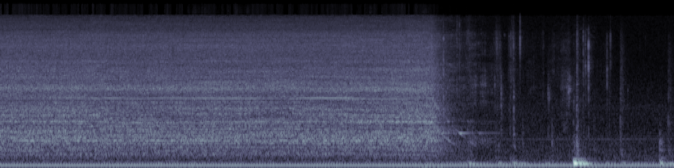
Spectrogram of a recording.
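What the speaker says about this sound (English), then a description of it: "Hair dryers, really useful." A hair dryer blows loudly and steadily at close range for several seconds, then shuts off abruptly, leaving a quiet room with a few small clicks and a brief thump.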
